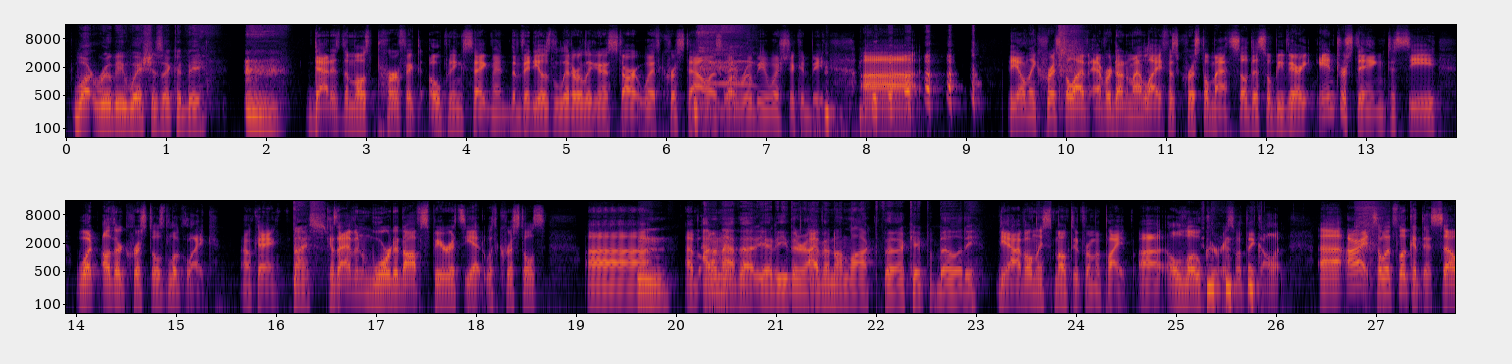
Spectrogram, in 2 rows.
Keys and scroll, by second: 0.1 alt+{.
